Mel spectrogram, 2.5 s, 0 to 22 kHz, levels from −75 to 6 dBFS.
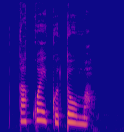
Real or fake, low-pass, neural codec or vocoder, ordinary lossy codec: real; none; none; none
